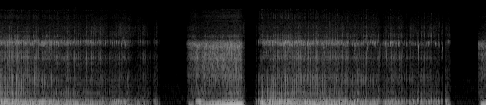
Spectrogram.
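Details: A Bluetick Coonhound snores in deep, rumbling breaths, with brief silent gaps between them.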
